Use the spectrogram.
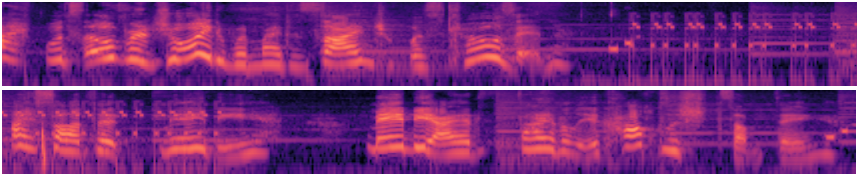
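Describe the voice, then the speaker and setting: Against music in the background, the speaker goes at a fairly slow pace with long, frequent pauses. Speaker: company employee who designed a product. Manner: apologetic, emotional.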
